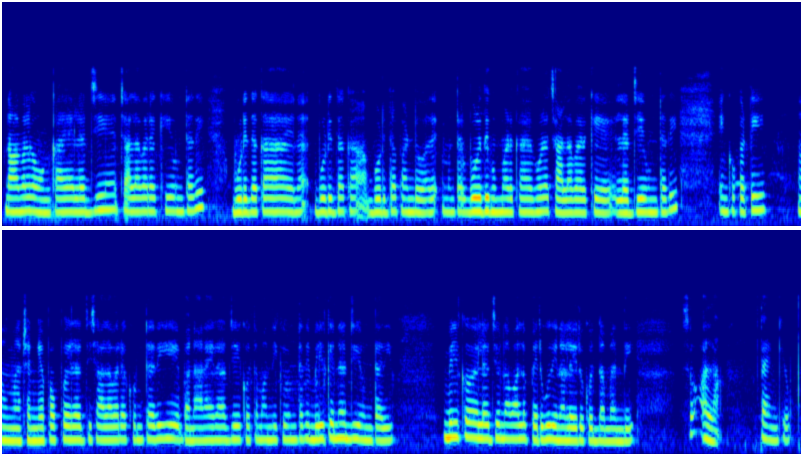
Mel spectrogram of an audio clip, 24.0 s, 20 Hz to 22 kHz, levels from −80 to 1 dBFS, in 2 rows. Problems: none marked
